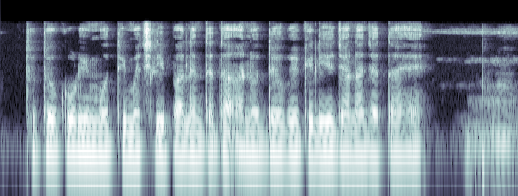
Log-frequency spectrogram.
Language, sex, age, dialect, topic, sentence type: Hindi, male, 36-40, Awadhi Bundeli, agriculture, statement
